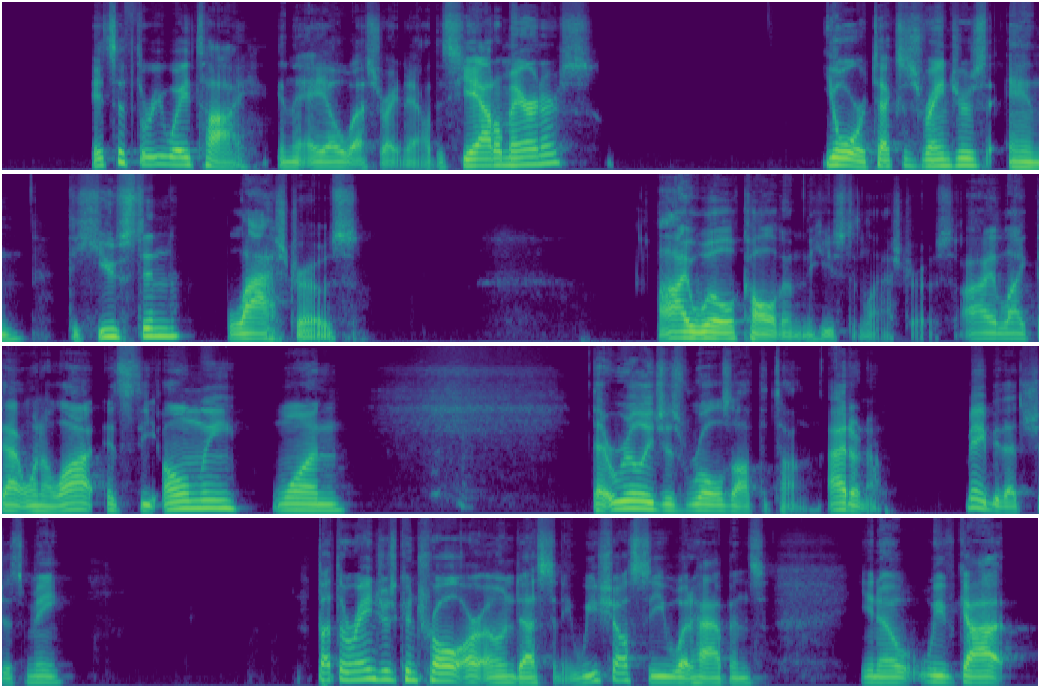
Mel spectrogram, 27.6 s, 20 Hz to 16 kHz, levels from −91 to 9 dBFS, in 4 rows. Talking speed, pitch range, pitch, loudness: 150 wpm, 115-160 Hz, 125 Hz, -19 LUFS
